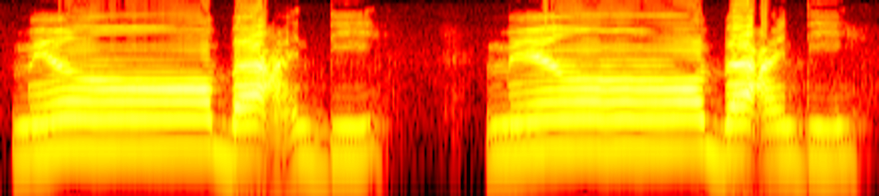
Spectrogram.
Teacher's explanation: Dia macam seakan-akan nun mahu masuk kepada bunyi ba. Tapi bibir tidak dirapatkan. Kalau kita rapatkan dia jadi mim ba. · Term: iqlab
